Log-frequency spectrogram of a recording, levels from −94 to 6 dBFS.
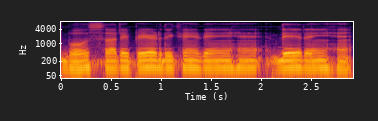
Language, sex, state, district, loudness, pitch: Hindi, male, Rajasthan, Bikaner, -15 LUFS, 105 Hz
